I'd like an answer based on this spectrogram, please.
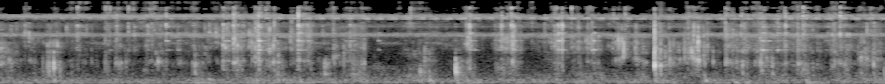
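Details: Pet long-haired Corgis eating a meal of kibble with freeze-dried egg yolk, mussel, peas, blueberries and fish oil; irregular dry crunching and clicking chews scattered through the stretch, with soft rustles between bites.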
